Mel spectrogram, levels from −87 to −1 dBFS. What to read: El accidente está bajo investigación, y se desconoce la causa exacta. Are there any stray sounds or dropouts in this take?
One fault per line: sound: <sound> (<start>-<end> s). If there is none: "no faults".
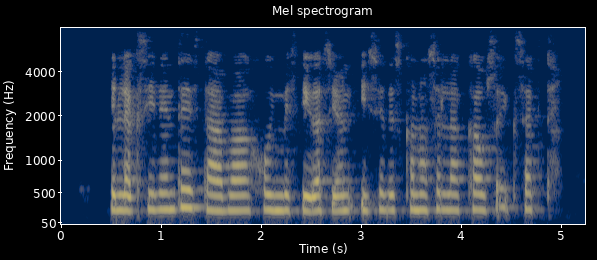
no faults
